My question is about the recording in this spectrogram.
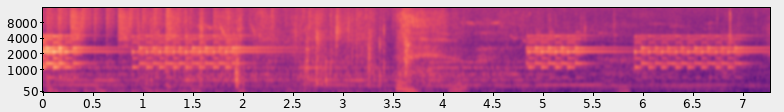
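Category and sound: signal or alarm, mobile phone ringing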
